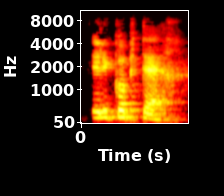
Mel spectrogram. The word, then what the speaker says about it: hélicoptère: Quando utilizarmos o H em francês, ele é muet. Então, c'est une lettre muette. É uma letra muda. O H ele é mudo em francês, tá? Então, por exemplo, hélicoptère. Hélicoptère.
